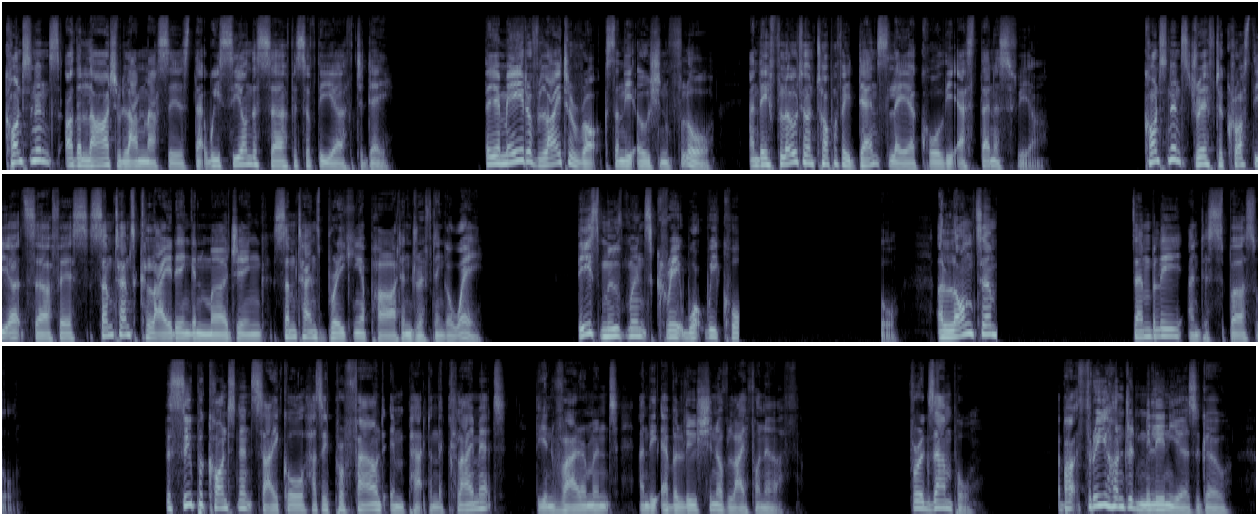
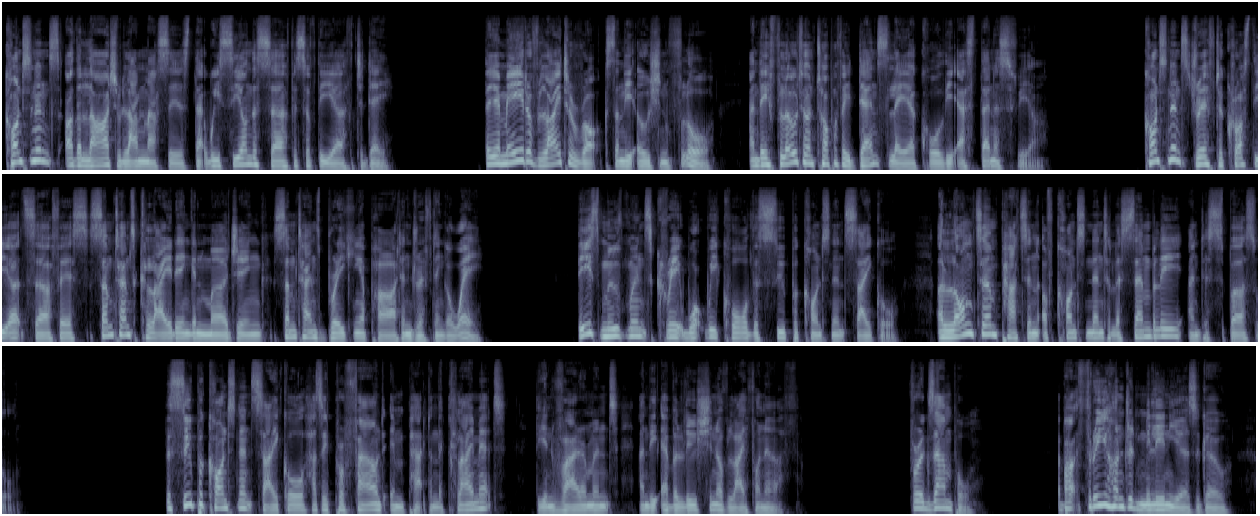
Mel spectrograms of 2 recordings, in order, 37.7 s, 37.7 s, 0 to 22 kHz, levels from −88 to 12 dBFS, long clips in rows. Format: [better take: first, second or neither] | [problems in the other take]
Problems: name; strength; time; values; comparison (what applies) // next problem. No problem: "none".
second | audio cutting out; at 20 s for 1.5 s and at 23 s for 1.5 s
